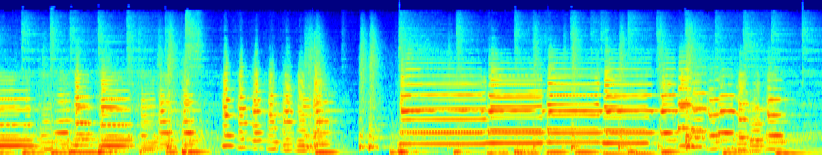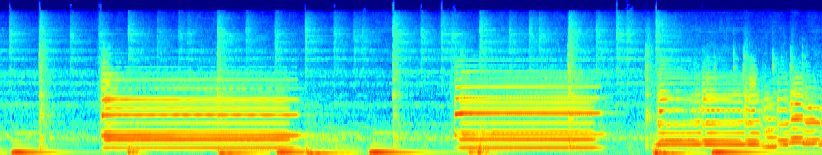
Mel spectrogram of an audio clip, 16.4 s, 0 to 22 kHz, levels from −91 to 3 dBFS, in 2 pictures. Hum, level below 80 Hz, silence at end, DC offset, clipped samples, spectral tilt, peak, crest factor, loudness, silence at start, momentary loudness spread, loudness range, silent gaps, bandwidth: none; -32 dBFS; 0 s; under 0.1%; under 0.1%; -6 dB/octave; -2 dBFS; 16 dB; -17 LUFS; 0 s; 11 LU; 4 LU; none; 16.5 kHz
